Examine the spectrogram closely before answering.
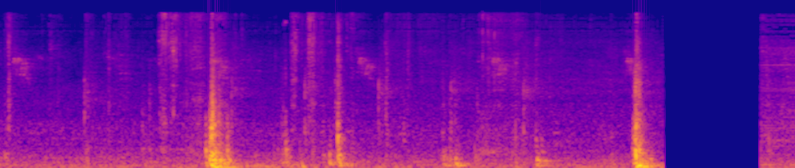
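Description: Car doors slammed shut on a compact car: one loud slam about two seconds in and another, the loudest, near the end, with a few lighter knocks and thuds in between. The sound cuts out abruptly for about a second just after the second slam.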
